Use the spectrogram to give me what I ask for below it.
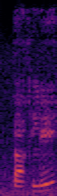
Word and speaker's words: parler: You can also hear the same sound in parler that you hear in Paris or parfait. Par. Parler. Vous parlez anglais?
